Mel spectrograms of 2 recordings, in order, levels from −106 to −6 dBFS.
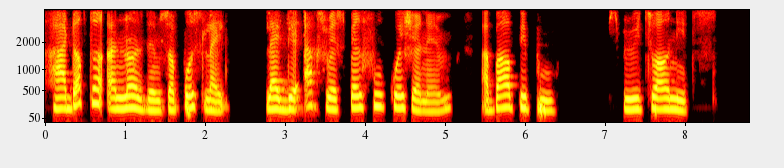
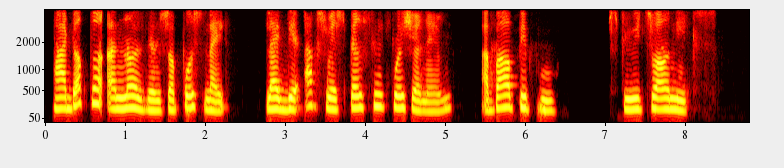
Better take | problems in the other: first | noise reduction (neural mask model DeepFilterNet 3)

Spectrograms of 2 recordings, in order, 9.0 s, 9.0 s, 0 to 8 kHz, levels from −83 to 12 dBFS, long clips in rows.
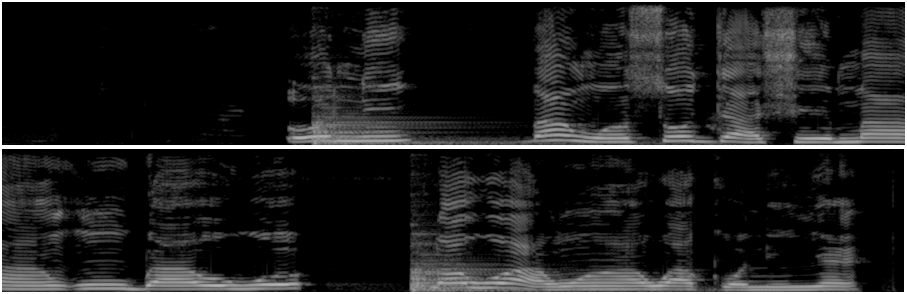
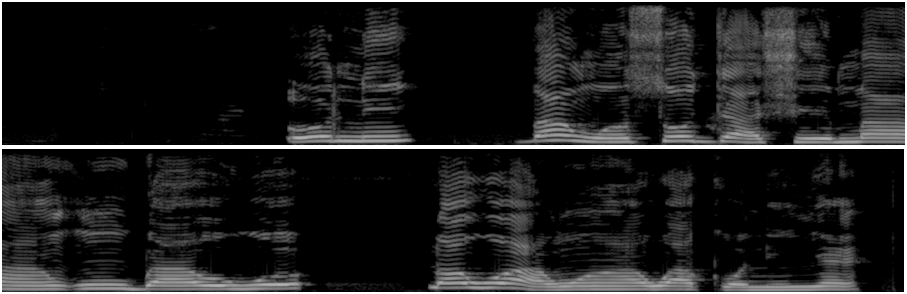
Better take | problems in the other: second | background sound (Piano); 12 dB below the speech

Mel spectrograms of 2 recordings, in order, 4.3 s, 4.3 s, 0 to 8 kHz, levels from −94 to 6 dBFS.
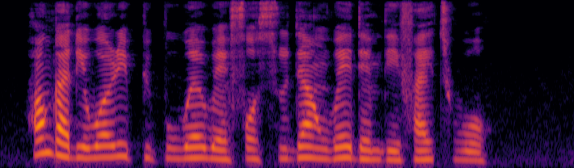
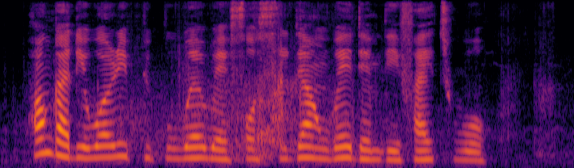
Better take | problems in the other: first | background sound (Skateboard); 18 dB below the speech

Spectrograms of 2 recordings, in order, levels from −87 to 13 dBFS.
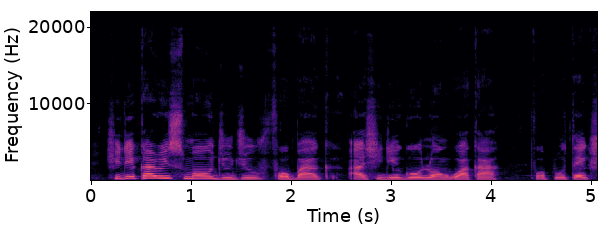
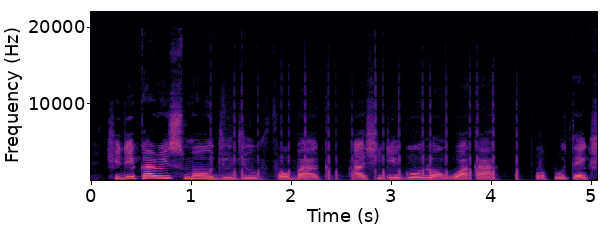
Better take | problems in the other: first | noise reduction (neural mask model RNNoise)

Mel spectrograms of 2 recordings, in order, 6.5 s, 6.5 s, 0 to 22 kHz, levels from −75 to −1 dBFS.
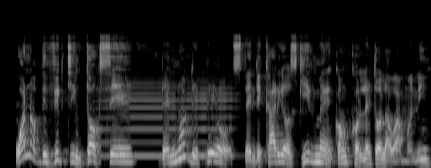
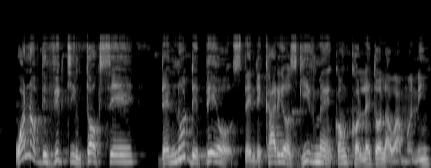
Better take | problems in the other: second | noise reduction (neural mask model RNNoise)

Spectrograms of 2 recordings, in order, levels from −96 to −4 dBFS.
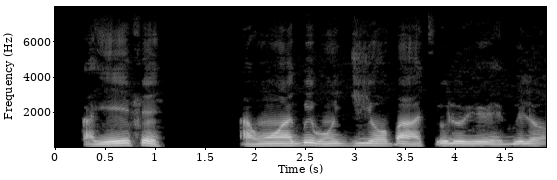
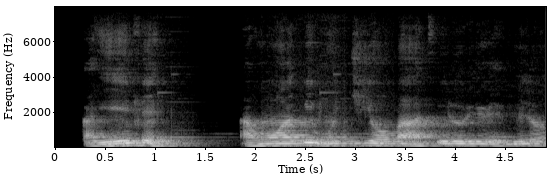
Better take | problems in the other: first | noise reduction (neural separator model SepFormer DNS4)

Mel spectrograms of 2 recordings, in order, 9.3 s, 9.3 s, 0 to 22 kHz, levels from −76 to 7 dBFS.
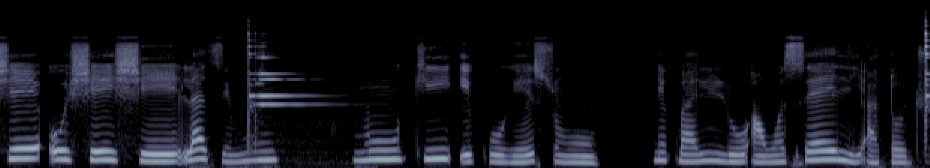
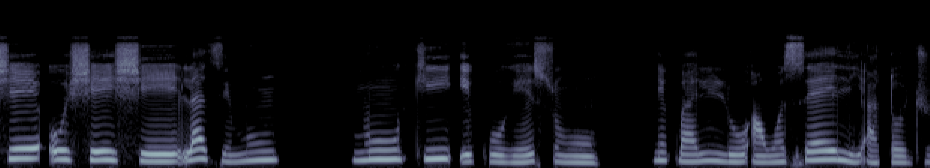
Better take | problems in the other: second | noise reduction (neural mask model RNNoise)

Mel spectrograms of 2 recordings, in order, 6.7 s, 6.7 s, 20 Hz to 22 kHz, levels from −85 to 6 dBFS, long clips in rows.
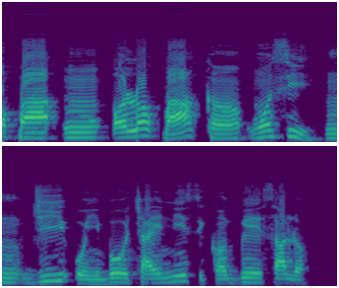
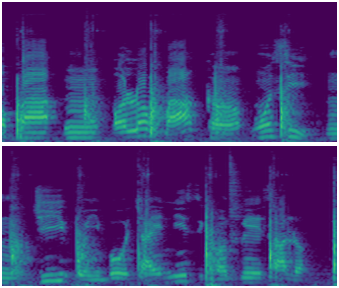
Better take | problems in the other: first | noise reduction (classical method log-MMSE)

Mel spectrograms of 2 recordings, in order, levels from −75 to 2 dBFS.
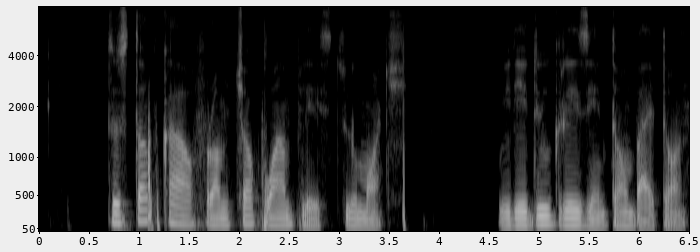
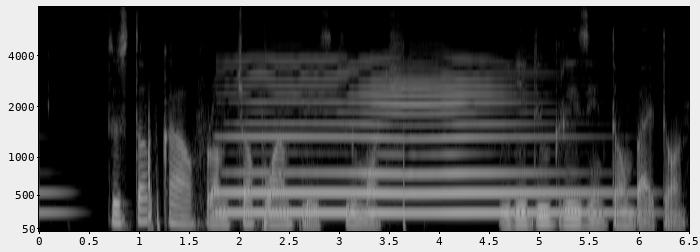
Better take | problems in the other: first | background sound (Wind instrument, woodwind instrument); 4 dB above the speech

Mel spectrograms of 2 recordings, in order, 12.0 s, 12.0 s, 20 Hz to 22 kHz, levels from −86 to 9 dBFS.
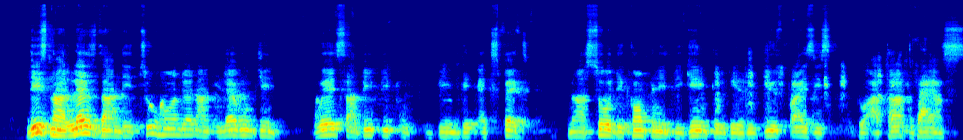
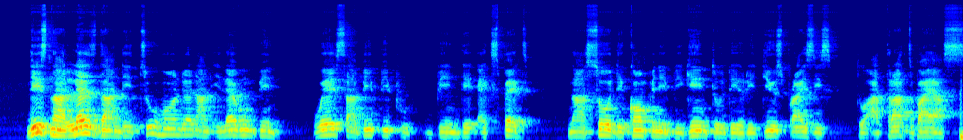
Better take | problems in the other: second | noise reduction (neural mask model Resemble Enhance denoiser)

